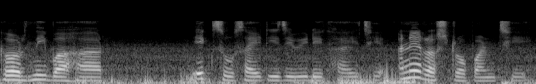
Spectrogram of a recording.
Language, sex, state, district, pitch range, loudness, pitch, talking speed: Gujarati, female, Gujarat, Valsad, 175-205 Hz, -19 LUFS, 185 Hz, 125 wpm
